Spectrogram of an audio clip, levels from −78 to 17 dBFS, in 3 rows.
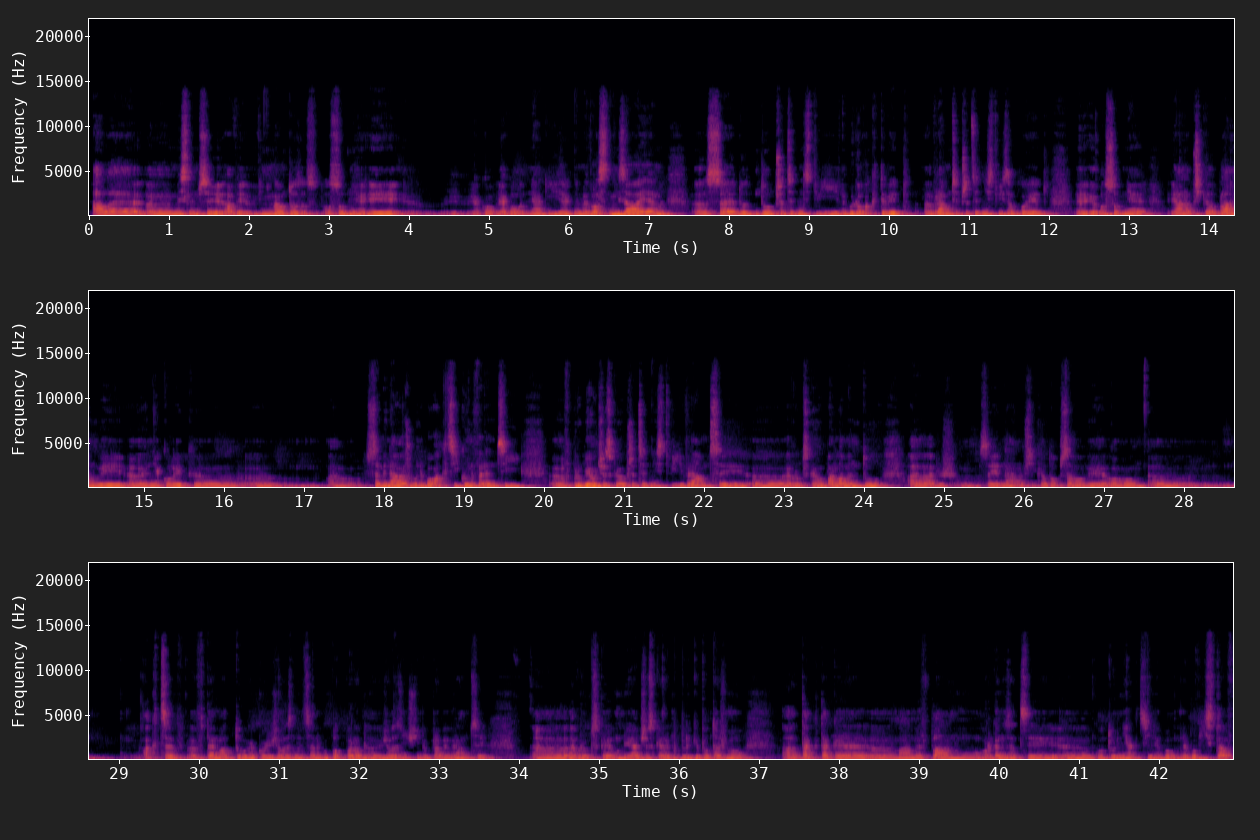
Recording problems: off-mic speech; far
room echo; very slight; dies away in 0.4 s
background chatter; faint; throughout; 3 voices, 30 dB below the speech

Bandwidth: 14.5 kHz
